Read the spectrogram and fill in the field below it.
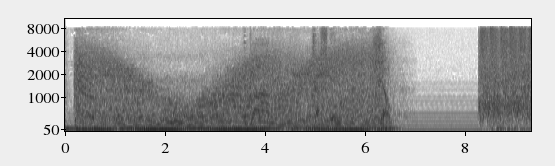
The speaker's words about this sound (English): Nice shooting.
